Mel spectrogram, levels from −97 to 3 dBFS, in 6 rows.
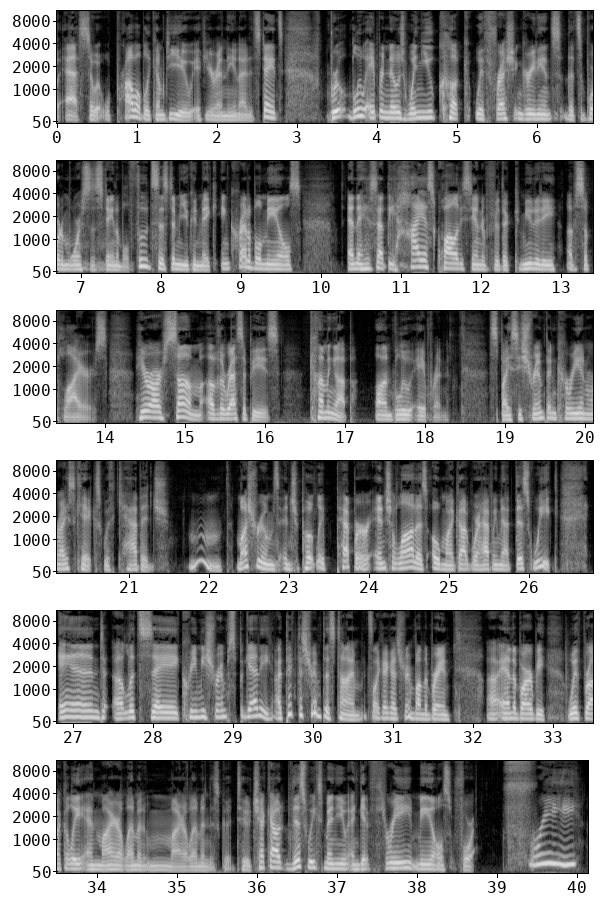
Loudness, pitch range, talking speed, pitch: -19 LUFS, 125-165 Hz, 190 wpm, 140 Hz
